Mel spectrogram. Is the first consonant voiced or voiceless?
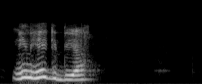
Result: voiced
